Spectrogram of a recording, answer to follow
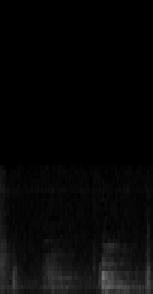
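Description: A man breathing hard through the burn of a super-hot chili: a soft breath about half a second in, then a sharper, louder exhale at about one and a half seconds.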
